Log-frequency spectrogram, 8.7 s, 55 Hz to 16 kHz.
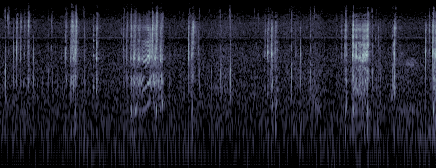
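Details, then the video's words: Domestic cat giving brief, scattered meows among sharp clicks and taps, with the fullest drawn-out mew near the middle and another late burst. "Cat Meowing Funny , Non Stop in 10 Minutes"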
